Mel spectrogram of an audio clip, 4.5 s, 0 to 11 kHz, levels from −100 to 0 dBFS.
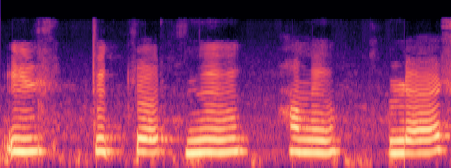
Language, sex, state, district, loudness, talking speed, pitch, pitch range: Hindi, female, Punjab, Fazilka, -12 LUFS, 65 wpm, 230 Hz, 220-235 Hz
